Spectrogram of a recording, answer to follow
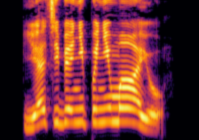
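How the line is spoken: Loud. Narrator (Russian): Громко ответил

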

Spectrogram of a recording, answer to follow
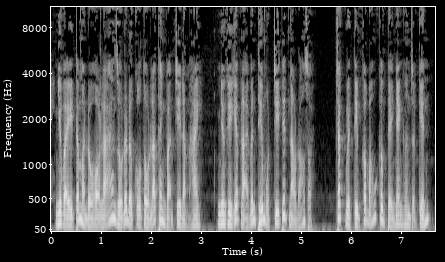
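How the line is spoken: Sighing. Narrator (Vietnamese): Vị nhị thúc thở dài

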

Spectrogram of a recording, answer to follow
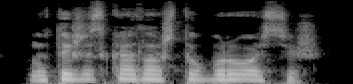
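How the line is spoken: Sad. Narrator (Russian): грустно вспомнила она

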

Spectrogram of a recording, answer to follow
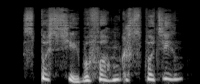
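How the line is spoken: Squeaked. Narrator (Russian): пискнула какая-то блондинка

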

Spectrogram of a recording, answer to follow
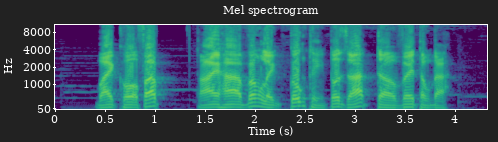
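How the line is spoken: Cold old man. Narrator (Vietnamese): Lão già mặt đỏ nói giọng lạnh lùng

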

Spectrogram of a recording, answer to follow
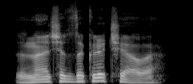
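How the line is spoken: Confident, then sad sigh. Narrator (Russian): уверенно проронил сержант и грустно вздохнул полной грудью

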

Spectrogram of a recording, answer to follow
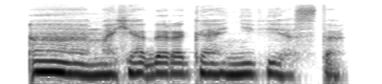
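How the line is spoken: Sickly-sweet drawl. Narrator (Russian): сладким до приторности голосом протянул он

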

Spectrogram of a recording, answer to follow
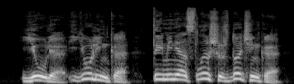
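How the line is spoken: Father shouting into phone. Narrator (Russian): кричал папа в трубку

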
